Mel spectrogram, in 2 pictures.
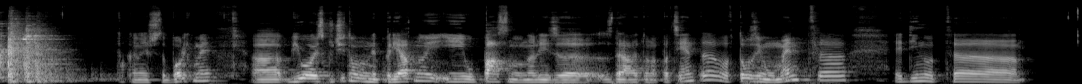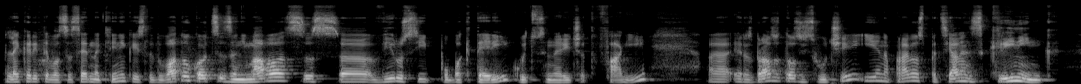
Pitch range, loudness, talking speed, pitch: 115-160 Hz, -23 LUFS, 125 wpm, 130 Hz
